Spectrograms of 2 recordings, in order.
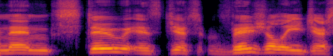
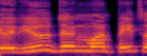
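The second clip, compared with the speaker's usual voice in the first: fake Indian accent, much higher; 9 semitones higher than usual. Retelling how a man got on the phone, in a put-on indian accent. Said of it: "Parsi or Indian accent".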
